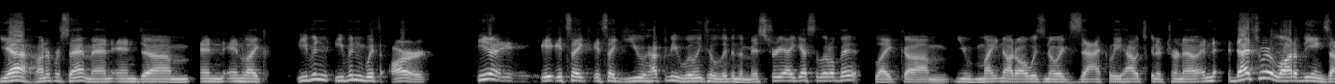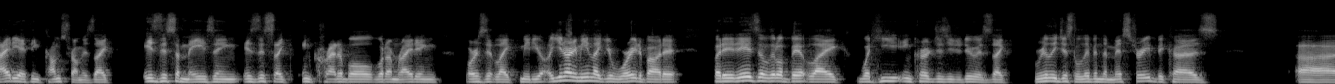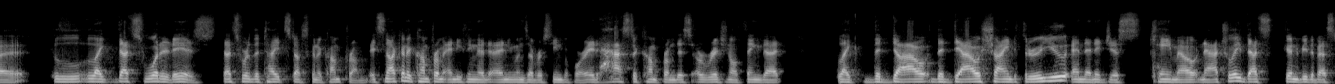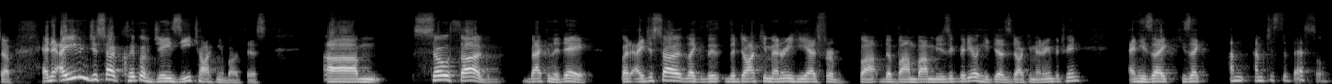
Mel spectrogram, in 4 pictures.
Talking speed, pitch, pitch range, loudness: 245 wpm, 130 Hz, 120-150 Hz, -21 LUFS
